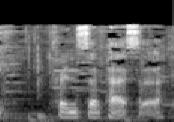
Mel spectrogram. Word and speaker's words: Principessa: The word was it's Principessa. I'm gonna type it here. Let me see. It's P. – Yeah, yeah. – It's P R I N C I P E S S A Principessa.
